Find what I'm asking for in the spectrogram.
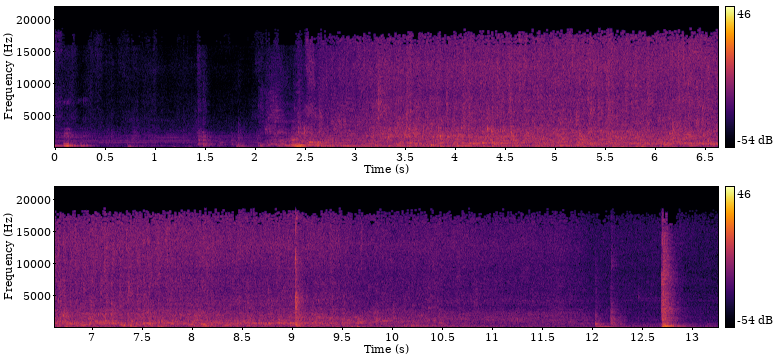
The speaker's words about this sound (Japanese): では流します。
